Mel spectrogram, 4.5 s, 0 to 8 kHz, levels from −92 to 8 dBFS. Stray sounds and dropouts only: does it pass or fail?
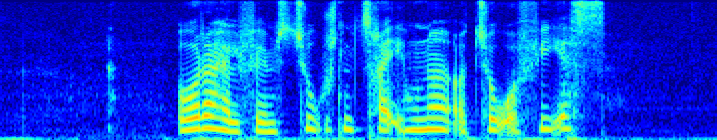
fail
